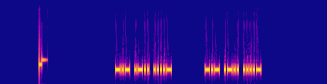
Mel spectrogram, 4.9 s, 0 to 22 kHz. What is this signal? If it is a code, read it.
Morse code, heard as a keyed tone, about 49 wpm, 700 Hz. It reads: KL4 KL4
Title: USA Call Sign Prefixes - Repeated 2x - 50wpm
